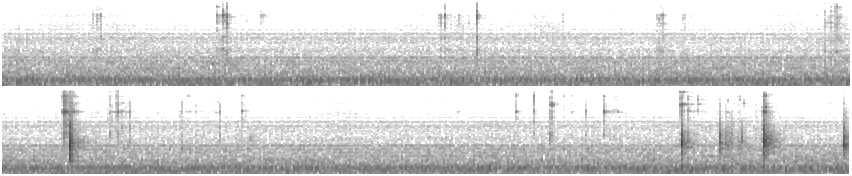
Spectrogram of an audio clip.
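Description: Two-jaw bearing puller being worked by hand to draw a ball bearing off a brushless fan motor's rotor shaft: scattered small metal clicks, one sharper click about seven seconds in, then a quick run of metal clinks near the end as the tool is handled.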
